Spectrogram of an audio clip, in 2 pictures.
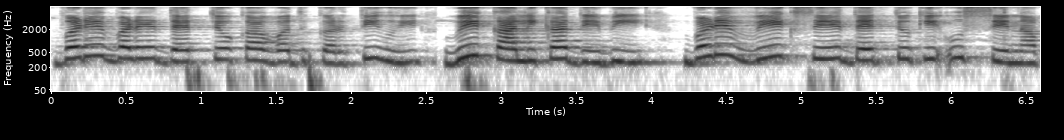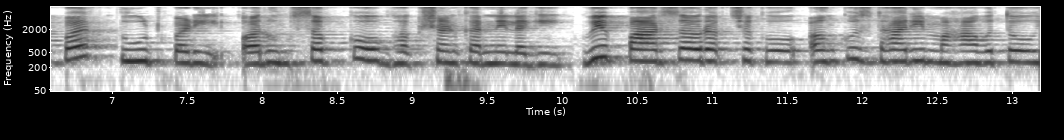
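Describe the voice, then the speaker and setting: A woman reciting a devotional scripture in a slow, measured, solemn manner. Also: high voice.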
